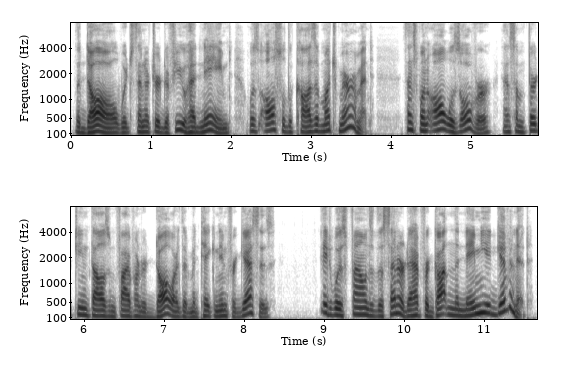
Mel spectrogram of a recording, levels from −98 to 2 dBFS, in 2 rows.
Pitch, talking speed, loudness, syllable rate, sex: 150 Hz, 235 wpm, -18 LUFS, 6.5 syllables/s, male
